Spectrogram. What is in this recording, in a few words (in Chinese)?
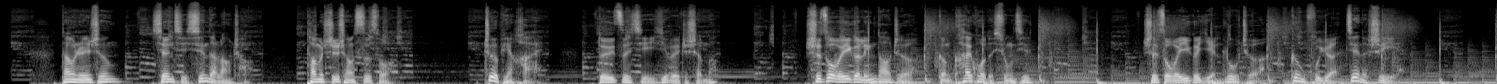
男 宣传片 现代感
